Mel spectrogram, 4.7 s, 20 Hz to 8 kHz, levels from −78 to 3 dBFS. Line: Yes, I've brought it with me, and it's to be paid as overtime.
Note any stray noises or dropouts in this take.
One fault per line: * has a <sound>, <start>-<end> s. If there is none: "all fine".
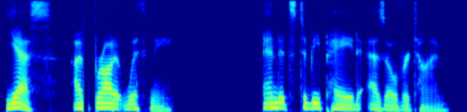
* has a dropout, 0.8-0.9 s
